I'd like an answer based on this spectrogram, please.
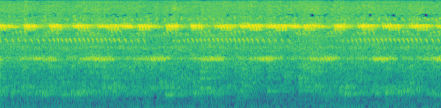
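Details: Crickets sounding as a rat repellent, sleep aid and songbird tutor: bright, rapidly pulsed chirps run in short bursts of about half a second, several per second, high and metallic over a steady background hiss.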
